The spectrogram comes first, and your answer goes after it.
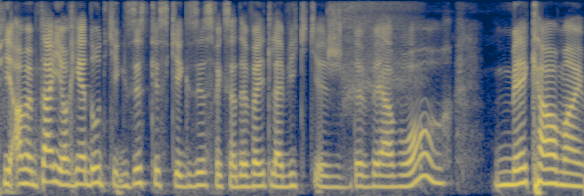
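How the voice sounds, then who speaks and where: An unremarkable speaking voice from a woman, medium in pitch with ordinary pitch variation, at a fairly quick pace, on a very clean recording with a silent background. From Quebec, Gaspésie. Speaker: podcast host. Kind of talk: casual chat.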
